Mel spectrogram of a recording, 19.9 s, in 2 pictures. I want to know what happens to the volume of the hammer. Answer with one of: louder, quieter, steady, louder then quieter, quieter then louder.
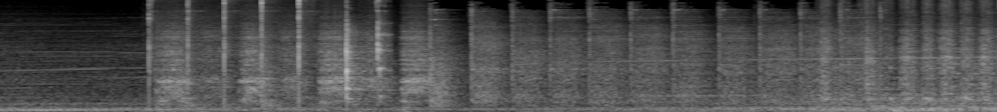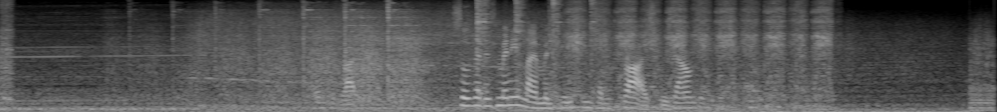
quieter then louder.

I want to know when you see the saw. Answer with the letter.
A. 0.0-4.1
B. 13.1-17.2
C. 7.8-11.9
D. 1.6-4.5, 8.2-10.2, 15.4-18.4
D.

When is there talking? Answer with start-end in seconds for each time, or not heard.
13.1-17.2.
